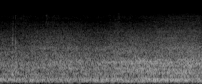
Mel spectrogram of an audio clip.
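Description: Steady rumble of road traffic, growing slightly louder about a second in.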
